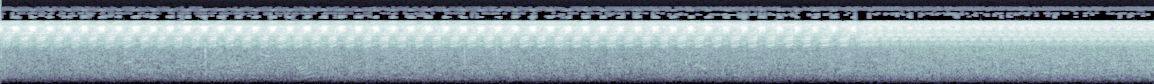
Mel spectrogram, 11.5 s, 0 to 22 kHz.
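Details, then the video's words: Cicadas calling in Japan in summer 2014, loudness stated above 120 dB, Panasonic Lumix TZ20/22 recording: a piercing, rapidly pulsating high drone. Its throb smooths into a more even hiss near the end. "Cicada sound in japanese summer over 120db!"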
